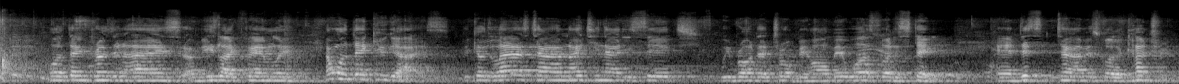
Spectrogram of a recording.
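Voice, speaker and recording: Noticeable background noise sits behind a man whose high-pitched voice moves at a fairly quick pace with fairly even intonation. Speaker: former pro football player. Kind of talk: rally speech to a crowd. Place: hall. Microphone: camera far.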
